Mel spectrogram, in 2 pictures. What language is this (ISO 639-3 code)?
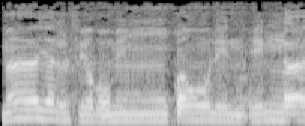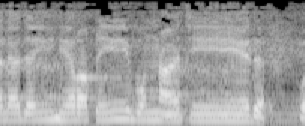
ara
